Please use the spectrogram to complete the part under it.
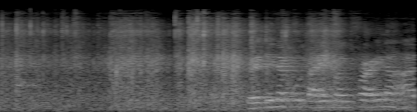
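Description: A plastic bag crinkles and rustles as a woman shakes it.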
